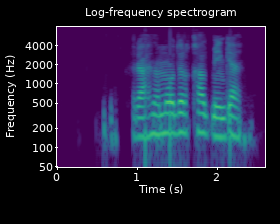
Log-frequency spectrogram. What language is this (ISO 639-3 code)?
uzb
